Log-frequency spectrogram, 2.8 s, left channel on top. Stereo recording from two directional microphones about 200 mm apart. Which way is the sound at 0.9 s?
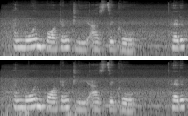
10° left (ahead or behind).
